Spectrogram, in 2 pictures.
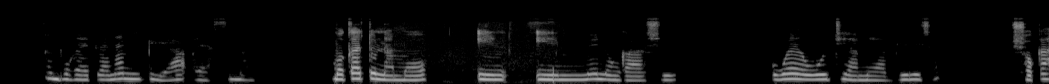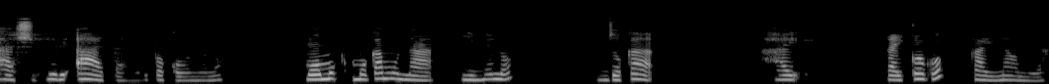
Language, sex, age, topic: Oshiwambo, female, 18-24, agriculture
